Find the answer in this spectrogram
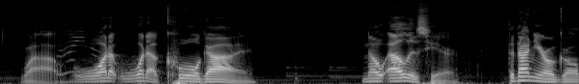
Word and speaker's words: Noelle: No L is here. The 9-year-old girl puts an emphasis on the 2 syllables of my name, laughing.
